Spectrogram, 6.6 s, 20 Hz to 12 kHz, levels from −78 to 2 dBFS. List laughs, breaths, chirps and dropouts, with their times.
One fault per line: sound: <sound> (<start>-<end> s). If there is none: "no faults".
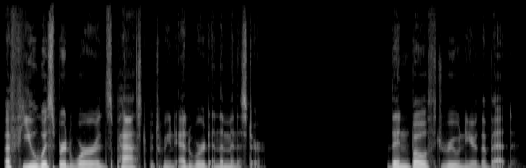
no faults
